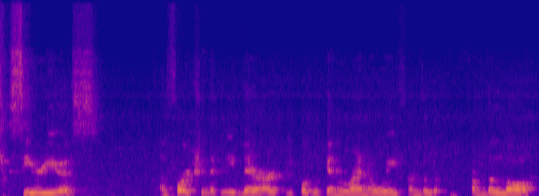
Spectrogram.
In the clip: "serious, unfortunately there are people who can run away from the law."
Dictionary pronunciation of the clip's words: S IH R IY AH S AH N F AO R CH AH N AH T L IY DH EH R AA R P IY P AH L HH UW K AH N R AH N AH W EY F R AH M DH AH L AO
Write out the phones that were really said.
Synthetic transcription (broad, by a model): S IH R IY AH S AH N F AO R CH AH N AH T L IY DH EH R AA R P IY P AH L HH UW K AH N R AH N AH W EY F R AH M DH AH L AO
